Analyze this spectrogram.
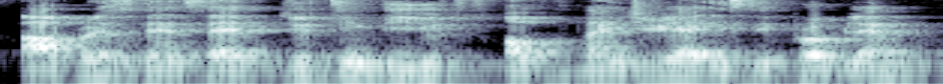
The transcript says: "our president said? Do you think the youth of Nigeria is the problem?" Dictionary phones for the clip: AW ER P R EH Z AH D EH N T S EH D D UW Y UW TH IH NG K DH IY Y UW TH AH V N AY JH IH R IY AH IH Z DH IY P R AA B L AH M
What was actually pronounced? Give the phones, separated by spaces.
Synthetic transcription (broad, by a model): AW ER P R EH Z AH D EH N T S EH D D Y UW T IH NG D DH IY Y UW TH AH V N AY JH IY R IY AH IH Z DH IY P R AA B L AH M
